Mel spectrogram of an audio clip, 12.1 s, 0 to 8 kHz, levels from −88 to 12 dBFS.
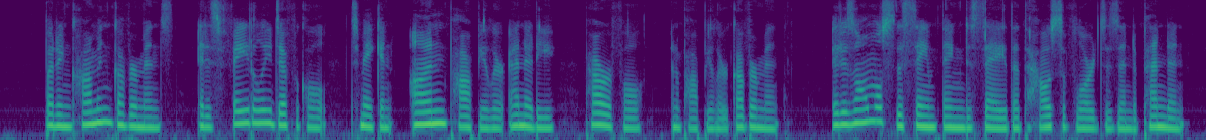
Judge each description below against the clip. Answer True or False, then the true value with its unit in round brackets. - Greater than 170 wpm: False (165 wpm)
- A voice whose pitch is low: False (190 Hz)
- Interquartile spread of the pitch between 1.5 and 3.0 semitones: False (3.5 semitones)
